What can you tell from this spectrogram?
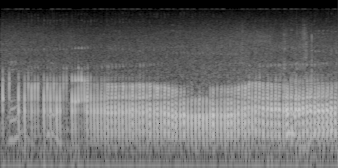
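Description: Small wire-haired dog growling: a low, rattling growl that comes in short bursts at first and runs on without a break from about a second in. It is a warning growl at a hand reaching toward her.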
